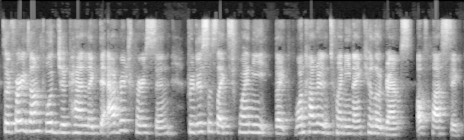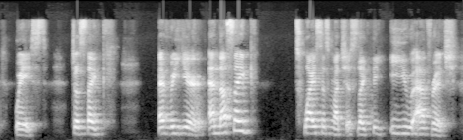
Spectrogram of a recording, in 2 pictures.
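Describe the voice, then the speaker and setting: A woman's voice: mid-range voice, normal speed, reverberant, distant mic. A teenage girl from Germany giving a casual student presentation, filling her sentences with "like". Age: teens. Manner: casual, lots of "like" fillers. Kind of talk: class presentation.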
